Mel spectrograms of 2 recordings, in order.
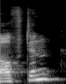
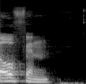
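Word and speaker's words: often: অফেন মানে হচ্ছে কতবার এটার দুইটা উচ্চারণ রয়েছে অফেনের আমেরিকানরা বলে অফটেন আর ব্রিটিশরা বলে ওফেন আমরা অফেন বলি বা অফটেন বলি যেটা দুটাই correct so হাউ অফেন ডু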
